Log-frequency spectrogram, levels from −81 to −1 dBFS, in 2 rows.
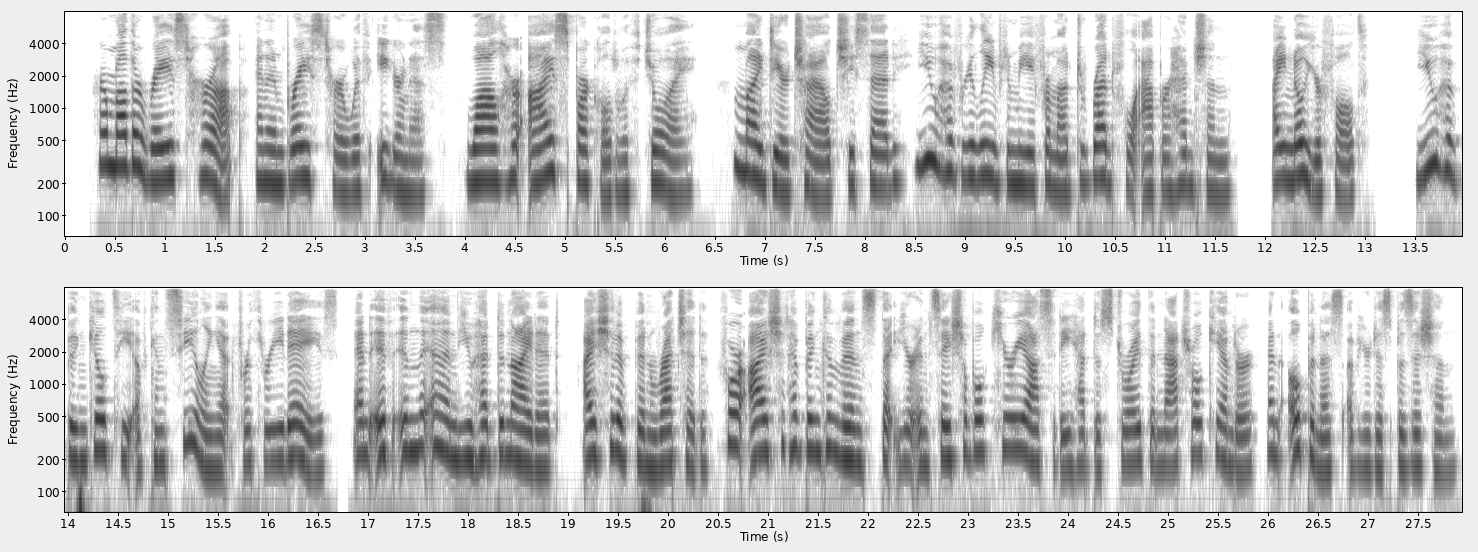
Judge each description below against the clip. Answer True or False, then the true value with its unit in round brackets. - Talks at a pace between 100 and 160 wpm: False (175 wpm)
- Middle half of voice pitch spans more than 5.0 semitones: False (4.6 semitones)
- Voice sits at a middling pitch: False (200 Hz)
